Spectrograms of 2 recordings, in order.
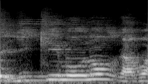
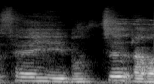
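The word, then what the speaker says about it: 生物: 갖다가 다른 말로 하면 세이부츠라고 하죠. 그렇죠? 세이부츠? 예. 생물 그렇게 쓰고 이끼모노라고도 읽고 세이부츠. 네. 이끼모노라고 읽기도 하고 이렇게 해서 글자를 한자를 각각 세이부츠 이렇게도 읽습니다.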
